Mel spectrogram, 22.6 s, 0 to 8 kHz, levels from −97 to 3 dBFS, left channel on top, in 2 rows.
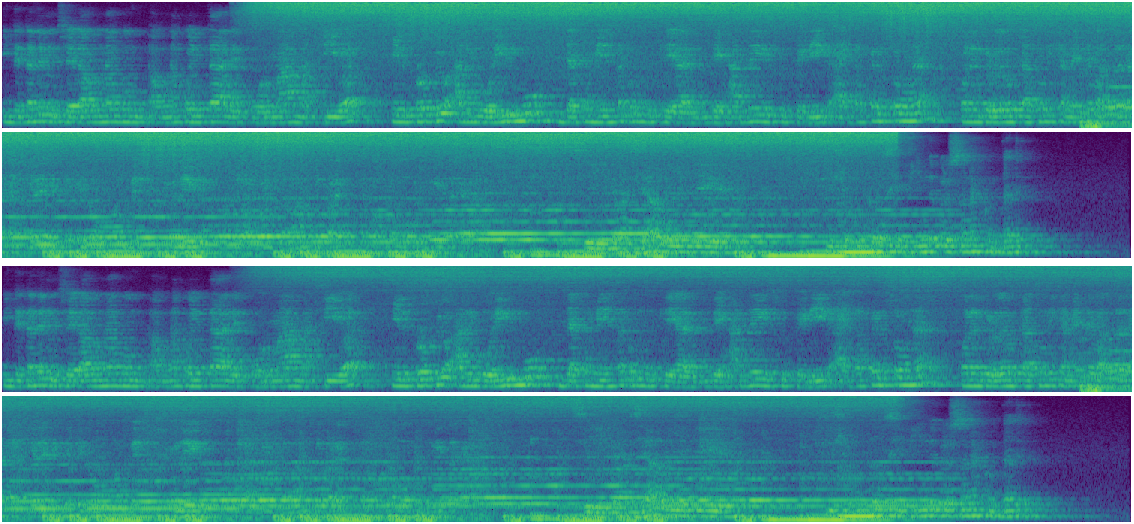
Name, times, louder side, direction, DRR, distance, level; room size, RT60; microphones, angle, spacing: voice 1, 0.0-3.6 3.9-9.3 9.6-16.2, equal, 65° left, -5 dB, 2.0 m, -29 dB
sound 1, 2.3-20.3, left 12 dB, 85° left, 0.4 m, -20 dB
sound 2, 10.8-20.9, equal, 65° right, 1.2 m, -22 dB
voice 2, 17.0-18.6 19.5-21.5, equal, 30° left, -5 dB, 1.2 m, -25 dB
9.3 x 4.1 x 2.7 m, 1.2 s
head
